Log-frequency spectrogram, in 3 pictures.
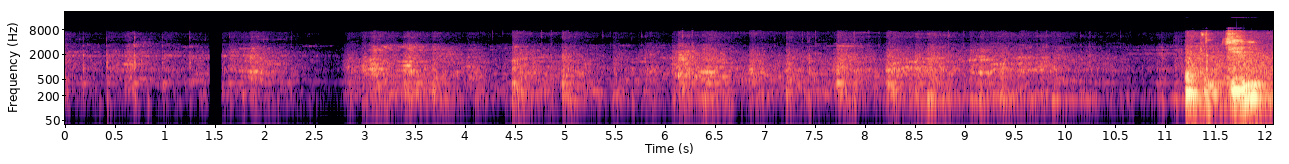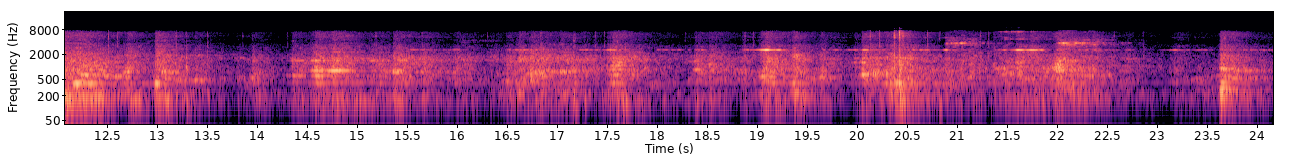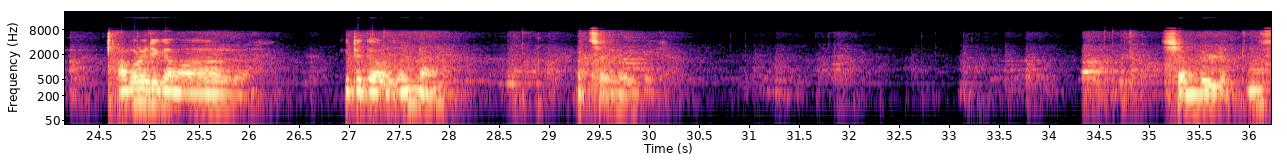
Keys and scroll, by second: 11.5 ctrl+g.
